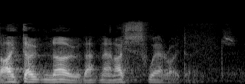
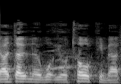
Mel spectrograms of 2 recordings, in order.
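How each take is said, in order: First: Restrained, measured sworn denial, dropping softer; emphatic denial. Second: Said in the usual way. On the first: Acted. Peter swears he doesn't know Jesus, restrained but emphatic. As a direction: swear it, softly but firmly. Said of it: "more emphatic". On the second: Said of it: "he doesn't just say".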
